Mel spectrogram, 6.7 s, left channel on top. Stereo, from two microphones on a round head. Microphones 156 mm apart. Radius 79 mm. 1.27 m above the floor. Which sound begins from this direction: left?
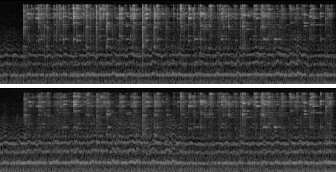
Keys jangling, at 0.5 s.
